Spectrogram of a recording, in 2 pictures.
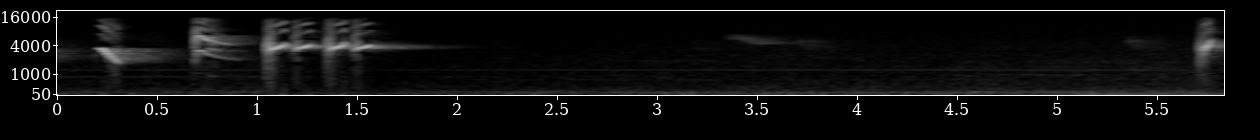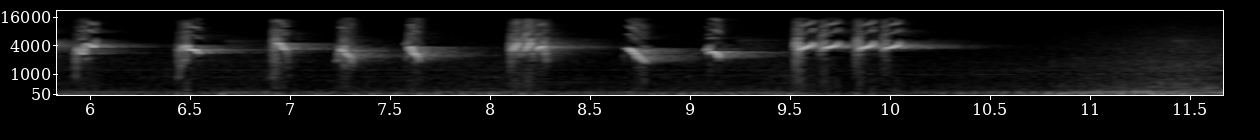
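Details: Java sparrow calling its flock: a few sharp clicking chirps, a long quiet gap, then a steady series of bell-like notes that fall and hold, ending in faint rustling.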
